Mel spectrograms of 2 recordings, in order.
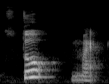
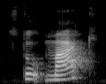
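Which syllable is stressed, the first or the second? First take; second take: first; second. First: The stress is on the first syllable. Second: The stress is on the second syllable. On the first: The speaker calls it right. "Vous entendez, c'est stomac. J'insiste exprès" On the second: The speaker calls it wrong. "Si vous faites l'inverse, si vous faites stomac"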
